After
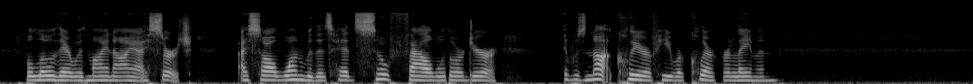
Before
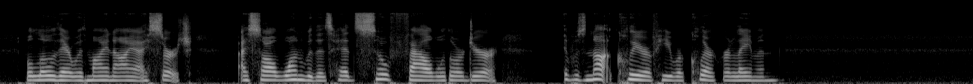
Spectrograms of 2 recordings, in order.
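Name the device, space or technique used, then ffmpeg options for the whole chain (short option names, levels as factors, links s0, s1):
low shelf boost with a cut just above: -af "lowshelf=f=89:g=6,equalizer=f=210:t=o:w=0.71:g=-3"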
